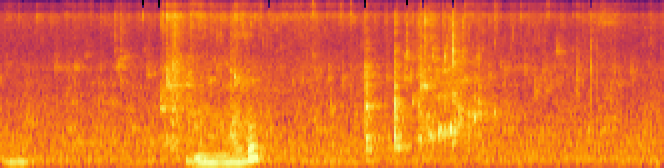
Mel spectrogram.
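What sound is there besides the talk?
water being poured into a pot for pongal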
